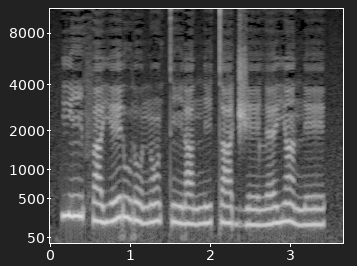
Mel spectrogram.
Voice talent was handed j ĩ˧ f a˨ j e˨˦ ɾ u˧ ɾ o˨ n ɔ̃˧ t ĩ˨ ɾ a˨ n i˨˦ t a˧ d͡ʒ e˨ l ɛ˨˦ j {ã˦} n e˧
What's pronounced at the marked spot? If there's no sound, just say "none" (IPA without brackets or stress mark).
ã˦˨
